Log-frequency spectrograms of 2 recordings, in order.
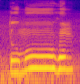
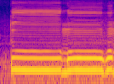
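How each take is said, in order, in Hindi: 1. सिर्फ दूसरा अक्षर लंबा खींचा जाता है। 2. पहला अक्षर लंबा खींचा जाता है। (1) "सिर्फ मुंह को खींचना है" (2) "तू मुहुम ऐसे नहीं पढ़ना।"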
